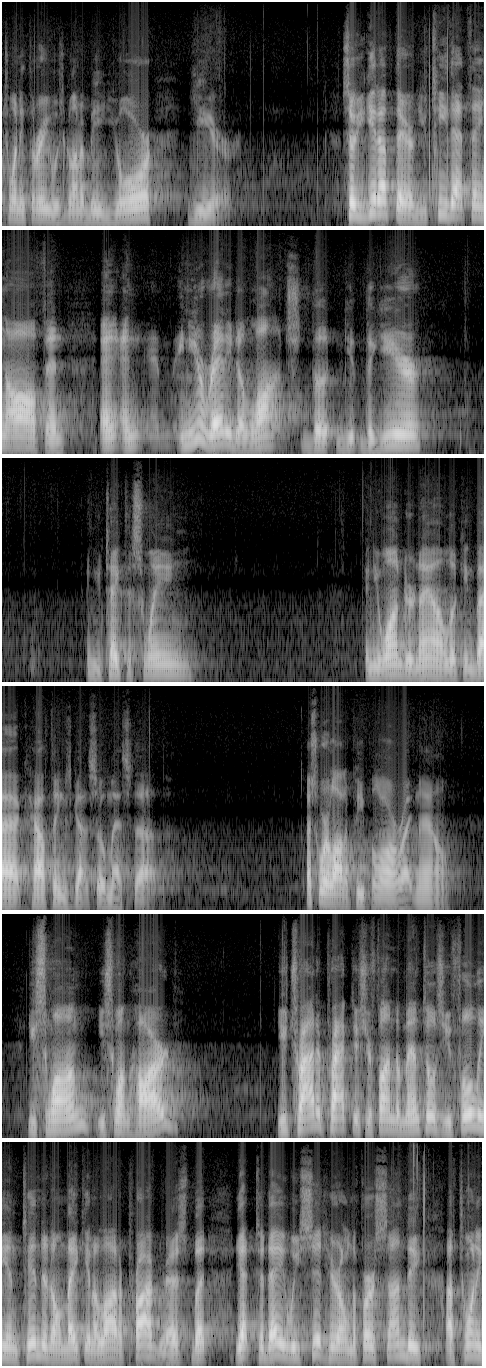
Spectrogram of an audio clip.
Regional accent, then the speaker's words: Mobile, Alabama, United States; I'm from Mobile, Alabama

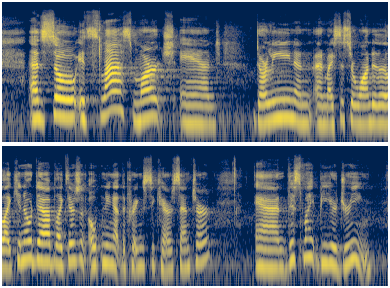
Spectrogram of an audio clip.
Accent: Saskatchewan, Canada; my family, for the first year, I came to provinces from Saskatchewan.

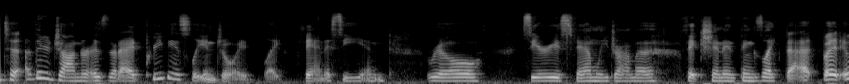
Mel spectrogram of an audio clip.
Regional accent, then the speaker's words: Los Angeles, California, United States; moved away; I am originally from Los Angeles, California.

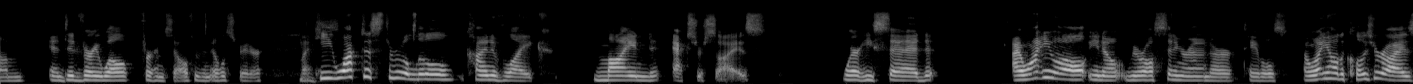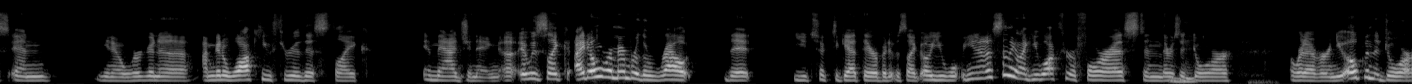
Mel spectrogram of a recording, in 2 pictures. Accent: Ventura County, California, United States; I grew up in Ventura County, California.

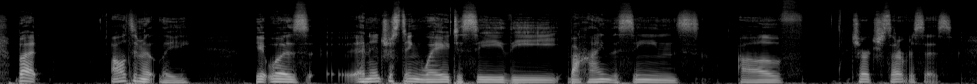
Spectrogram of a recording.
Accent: Chicago, Illinois, United States; I grew up in Chicago

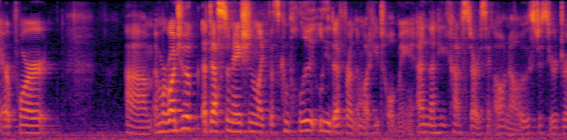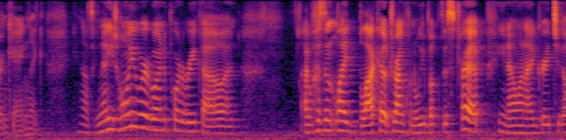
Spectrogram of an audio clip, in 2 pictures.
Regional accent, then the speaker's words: Hamilton, Ontario, Canada; also born or lived in Guelph, Ontario; I grew up in Hamilton, Ontario, and I went to Guelph University. I'm actually living back in Hamilton now

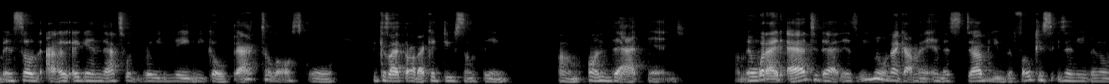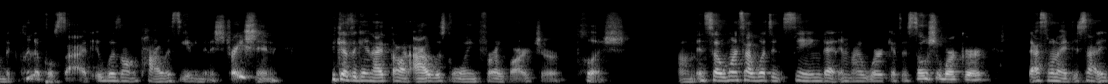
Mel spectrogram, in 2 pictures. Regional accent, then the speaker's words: Woodbridge, Virginia, United States; also born or lived in Belgium; So I claim Northern Virginia, Woodbridge, Virginia in particular, as home. but I was born in Belgium and I've moved all over the place. So in terms of where I'm from, I say Virginia, but with that military designation.

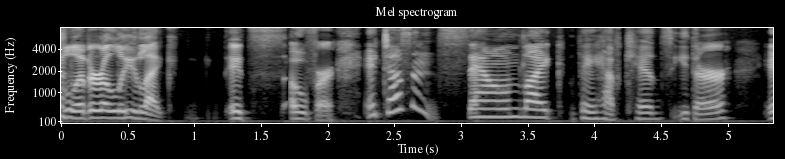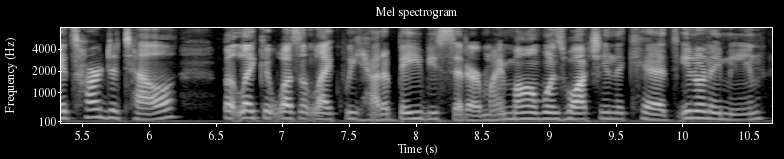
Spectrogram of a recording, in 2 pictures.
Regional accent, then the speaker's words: Idaho, United States; I am from Idaho

